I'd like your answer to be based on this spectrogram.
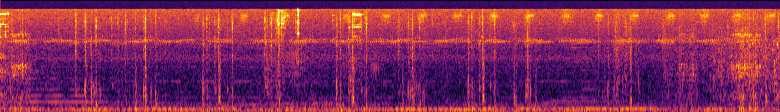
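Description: Horse hooves clip-clopping in Lord of the Rings Online as a mount heads up a hill path, a steady rhythmic gallop close and moderately loud over game ambience.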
